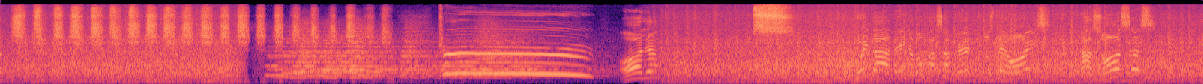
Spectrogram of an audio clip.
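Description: Train sound effect: a fast, even steam-locomotive chuffing for about three seconds, then a multi-note train whistle held for several seconds, its loudest note sliding down in pitch as it ends. Children's voices chatter for the rest of the time.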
